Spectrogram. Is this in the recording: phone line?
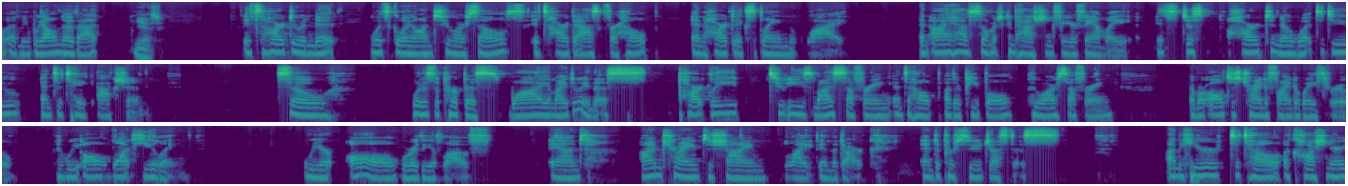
no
